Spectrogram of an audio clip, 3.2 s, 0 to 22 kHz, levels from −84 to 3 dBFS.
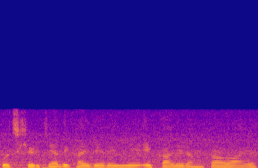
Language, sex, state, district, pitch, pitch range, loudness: Hindi, female, Bihar, Sitamarhi, 200 Hz, 195-205 Hz, -19 LUFS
